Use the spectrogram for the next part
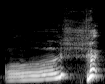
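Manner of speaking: rising, loud excited exclaim; surprised shout. Real, not acted. Vlogger spotting Cactus Jack design, loud and rising. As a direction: react with a jolt.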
